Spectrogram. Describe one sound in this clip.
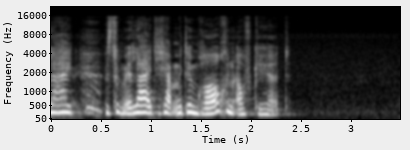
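An elderly man speaks calmly and clearly into a microphone.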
